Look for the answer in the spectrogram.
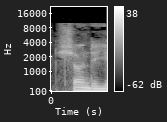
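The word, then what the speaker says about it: Shando: Shondo.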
